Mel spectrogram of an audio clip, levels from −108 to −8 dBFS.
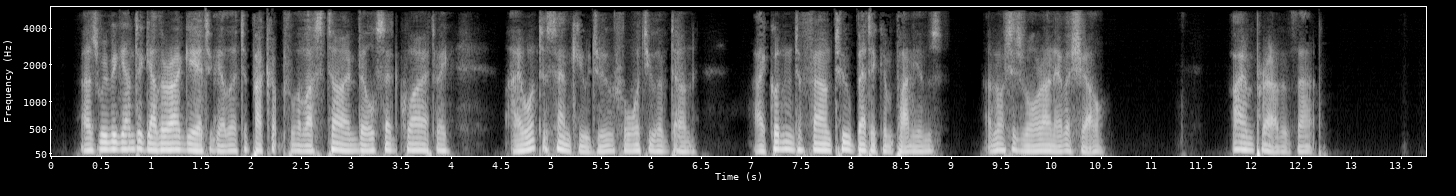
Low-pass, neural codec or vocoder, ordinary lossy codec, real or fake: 5.4 kHz; codec, 16 kHz, 1.1 kbps, Voila-Tokenizer; AAC, 32 kbps; fake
